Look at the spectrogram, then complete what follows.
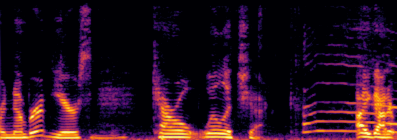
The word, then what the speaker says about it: Wileczek: for qvc for a number of years carol willicheck i got it right okay i'm so always so afraid i'm gonna butcher the name my name is so hard i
